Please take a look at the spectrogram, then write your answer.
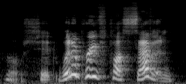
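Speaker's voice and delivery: normal talking voice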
